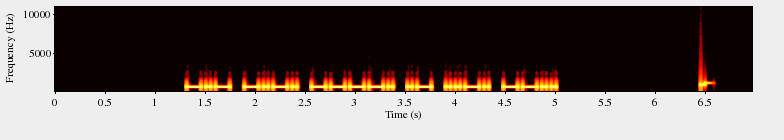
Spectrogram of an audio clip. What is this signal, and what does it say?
Morse code, heard as a keyed tone, about 25 wpm, 700 Hz. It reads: KC9AFZ
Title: USA Call Signs Repeated 3x 25wpm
